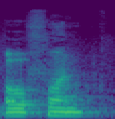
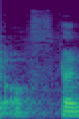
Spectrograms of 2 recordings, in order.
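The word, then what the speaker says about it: often: ऐसे ऑफन, ये ऑफ्टन नहीं होता, ऑफन होता है, इसमें भी टी का कोई साउंड नहीं है ना।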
